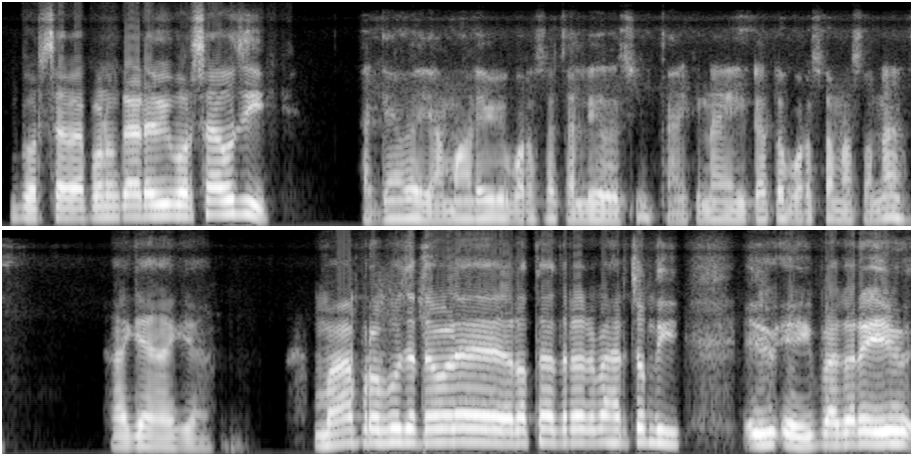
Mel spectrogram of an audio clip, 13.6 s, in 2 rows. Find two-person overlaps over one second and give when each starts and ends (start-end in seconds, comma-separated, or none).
none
